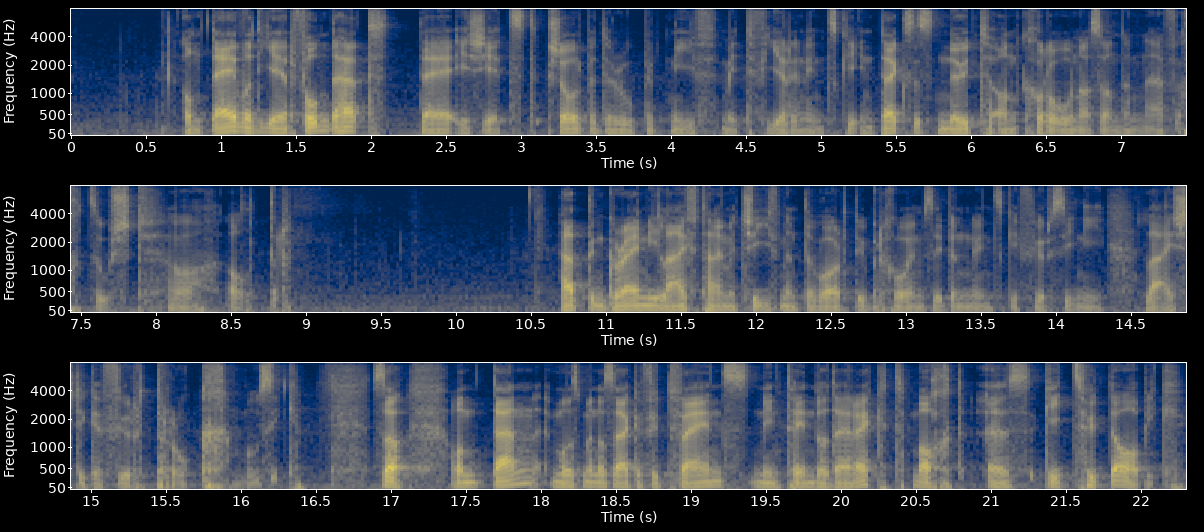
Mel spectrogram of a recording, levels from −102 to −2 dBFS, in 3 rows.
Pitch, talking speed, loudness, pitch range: 80 Hz, 150 wpm, -31 LUFS, 70-90 Hz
